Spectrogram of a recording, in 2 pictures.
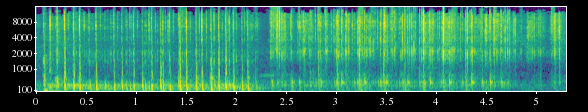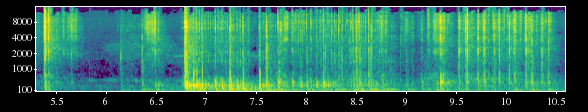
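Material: Plastic.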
